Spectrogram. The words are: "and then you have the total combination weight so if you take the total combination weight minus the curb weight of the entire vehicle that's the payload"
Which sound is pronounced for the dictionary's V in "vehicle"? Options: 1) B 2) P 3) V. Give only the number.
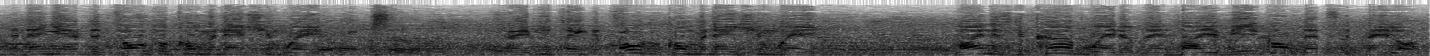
3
